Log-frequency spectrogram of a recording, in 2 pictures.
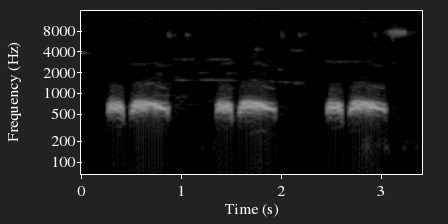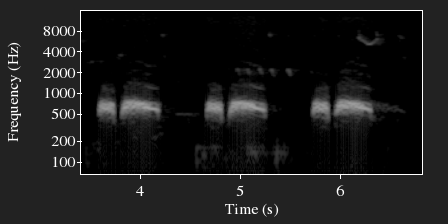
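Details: Spotted dove repeating six paired coos, a clipped first note and a fuller second, roughly once a second, soft and rounded with a quiet low hum behind.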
